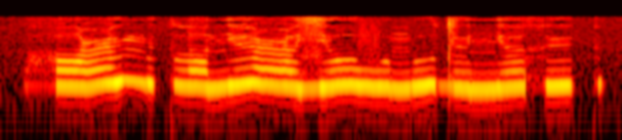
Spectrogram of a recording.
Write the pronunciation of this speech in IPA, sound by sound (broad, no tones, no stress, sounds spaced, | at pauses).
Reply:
h ɔ ʕ ʉ m ʉ k l ɔ nʲ ø ʕ ɵ zʲ o v u m u d ʉ nʲ ɵ x ʉ k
